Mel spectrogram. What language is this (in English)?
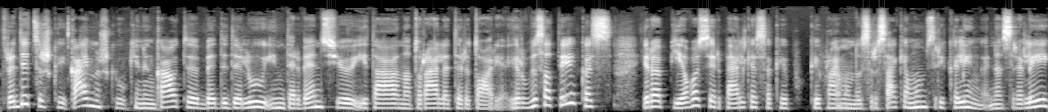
Lithuanian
